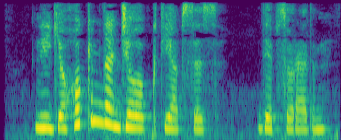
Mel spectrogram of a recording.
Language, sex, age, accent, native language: Uzbek, female, 19-29, Surxondaryo, Uzbek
